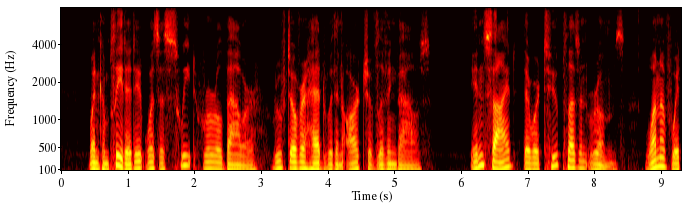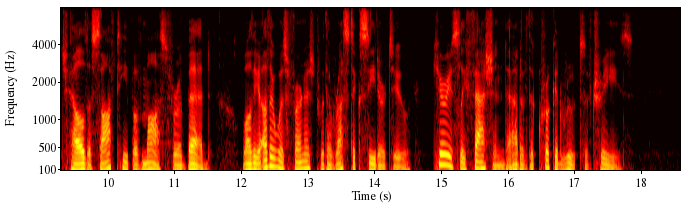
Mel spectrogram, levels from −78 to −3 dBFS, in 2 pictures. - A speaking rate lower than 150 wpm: No, average, 175 wpm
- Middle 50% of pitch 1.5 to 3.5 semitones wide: No, average, 4.0 semitones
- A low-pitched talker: Yes, low, 105 Hz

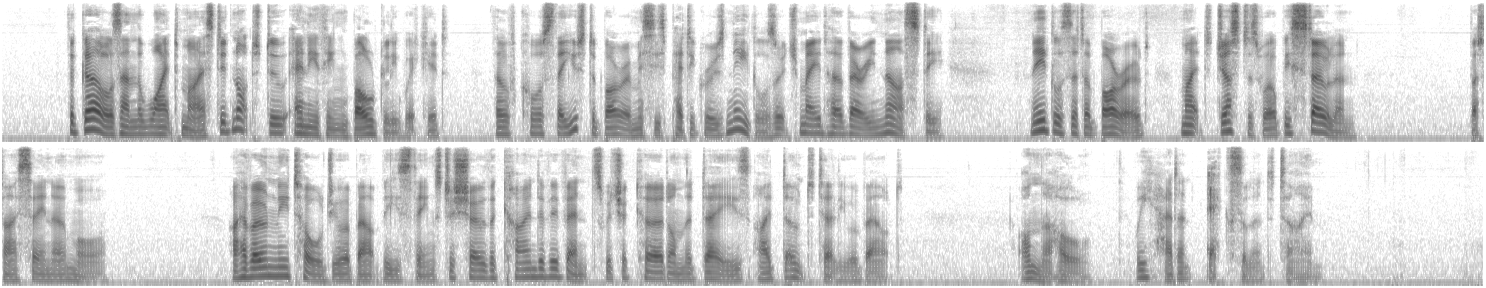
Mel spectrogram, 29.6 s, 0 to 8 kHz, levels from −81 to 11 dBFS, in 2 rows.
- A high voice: No, low, 105 Hz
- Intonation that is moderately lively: No, wide, 6.9 semitones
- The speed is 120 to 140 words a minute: No, average, 150 wpm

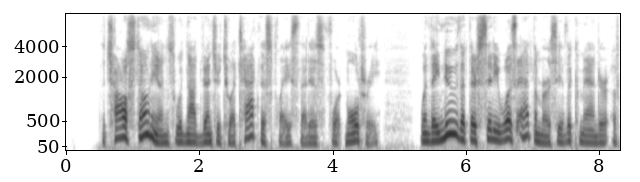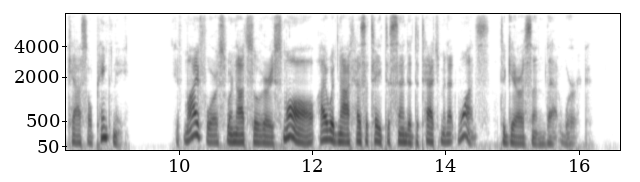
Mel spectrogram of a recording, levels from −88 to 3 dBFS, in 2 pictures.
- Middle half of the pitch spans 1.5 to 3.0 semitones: No, average, 4.9 semitones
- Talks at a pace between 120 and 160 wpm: No, average, 175 wpm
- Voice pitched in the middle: No, low, 120 Hz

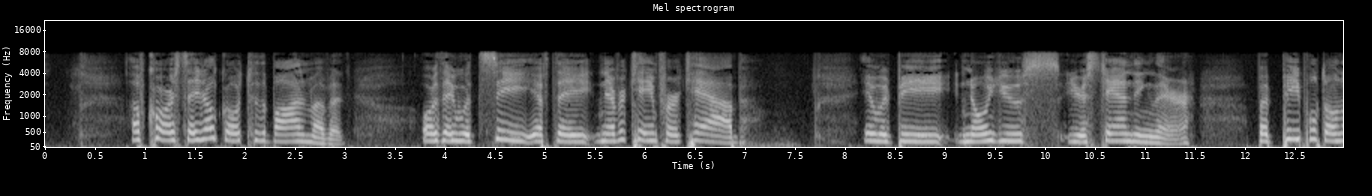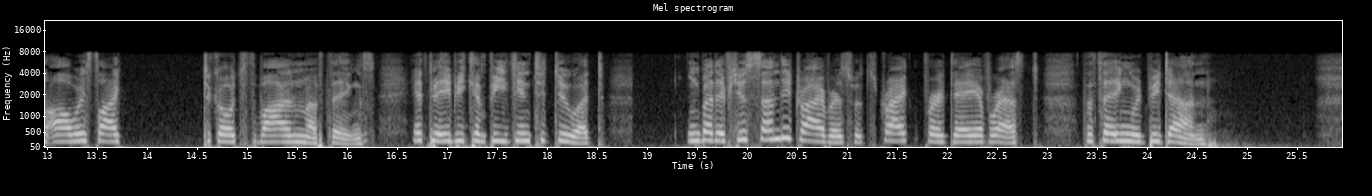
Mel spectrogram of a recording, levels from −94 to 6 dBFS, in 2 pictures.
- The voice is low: No, high, 220 Hz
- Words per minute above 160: No, average, 155 wpm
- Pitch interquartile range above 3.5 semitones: No, average, 2.8 semitones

